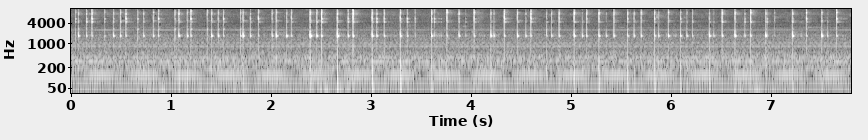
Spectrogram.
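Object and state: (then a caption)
Ceramic tile coaster. Fingernails tap rapidly on the glazed face of a small, solid, square ceramic coaster with red octopus art, held in the hands. The taps are quick, bright, dry clicks with a short tonal ping around 1.7 kHz that dies away almost at once. Underneath is a quiet, steady low hum that pulses on and off.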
